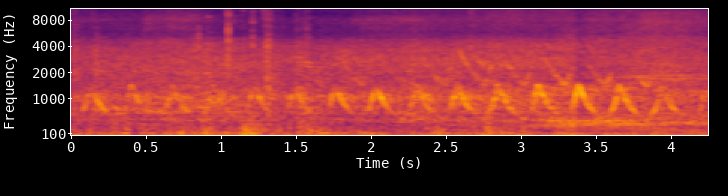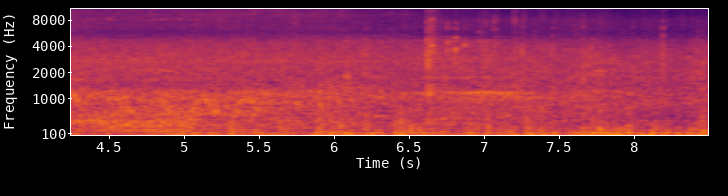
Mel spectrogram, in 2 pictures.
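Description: A siren yelping, its pitch sweeping quickly up and down several times a second, dying away after about four seconds. Under it runs a steady rumble of wind on the microphone and tyres on pavement from the moving bike.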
